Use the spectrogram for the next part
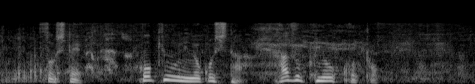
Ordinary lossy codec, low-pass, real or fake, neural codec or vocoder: none; 7.2 kHz; fake; codec, 16 kHz, 4 kbps, FunCodec, trained on LibriTTS, 50 frames a second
